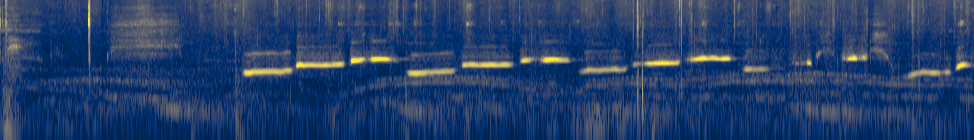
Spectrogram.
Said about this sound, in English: Would you like me to whistle, Your Majesty? Whistle? Cheer things up? All right.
